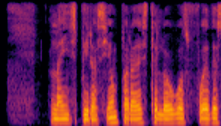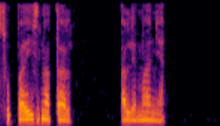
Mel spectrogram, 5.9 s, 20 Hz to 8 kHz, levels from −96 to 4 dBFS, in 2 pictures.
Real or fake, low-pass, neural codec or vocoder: real; 7.2 kHz; none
